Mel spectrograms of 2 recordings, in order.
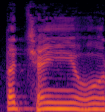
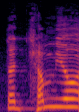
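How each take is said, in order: First: The m becomes a nasalized vowel before y. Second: The m is pronounced as a full consonant. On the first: The speaker calls it right. "ಅನುನಾಸಿಕ ಸ್ವರವನ್ನು" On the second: The speaker calls it wrong. "ಅಲ್ಲ"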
